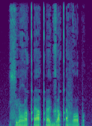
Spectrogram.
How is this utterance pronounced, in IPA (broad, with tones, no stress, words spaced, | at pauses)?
sy˧˥˧ʕu˧ qʼɪ˧˥˧ə̯qʼy˥˧ ɡɯ˧˥˧ʊ̯qʼə˧ vɔ˧˥˧p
